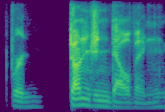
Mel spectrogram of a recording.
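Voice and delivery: usual speaking voice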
